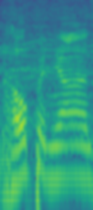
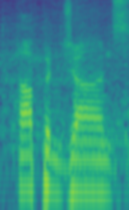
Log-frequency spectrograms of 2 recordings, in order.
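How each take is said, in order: First: The name is said the Nordic way. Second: The name is said in an anglicized way. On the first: This is the official pronunciation. "Is that the proper pronunciation? ... The Nordic pronunciation" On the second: This version sounds more fun. "just sounds a lot more fun"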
